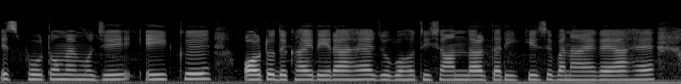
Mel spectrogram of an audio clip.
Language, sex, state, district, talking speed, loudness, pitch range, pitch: Hindi, female, Bihar, Begusarai, 165 wpm, -30 LUFS, 210-225 Hz, 220 Hz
